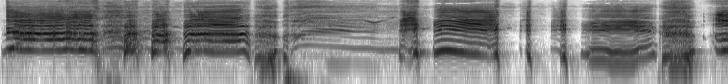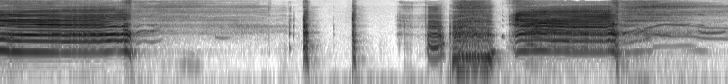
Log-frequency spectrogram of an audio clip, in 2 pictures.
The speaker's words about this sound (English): You're screaming. Are you gonna say you're not laughing?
